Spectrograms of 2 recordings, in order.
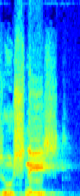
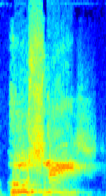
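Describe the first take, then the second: First: Said in the usual way. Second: Very high, louder shriek of a question; furious shout. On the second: Acted. Kosygin demands an answer from troops, furious high shout. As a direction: explode at the silent troops, pitch leaping up.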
